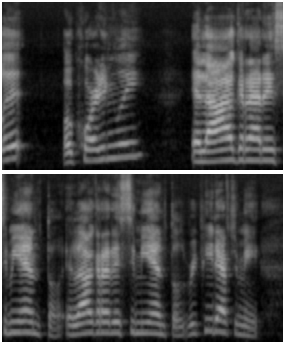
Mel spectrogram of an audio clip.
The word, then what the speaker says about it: agradecimiento: Agradecimiento. Agradecimiento. Agradecimiento. Agradecimiento. En español se escribe, in Spanish, this is how we pronounce or spell out this word, Agradecimiento.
